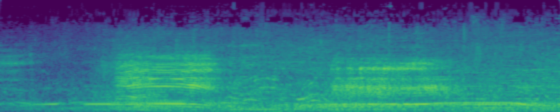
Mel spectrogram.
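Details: Cow at the Sokaraja cattle market in Purwokerto, Banyumas, lowing in two drawn-out, fairly flat calls of moderate loudness amid a steady market hubbub with overlapping voices.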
